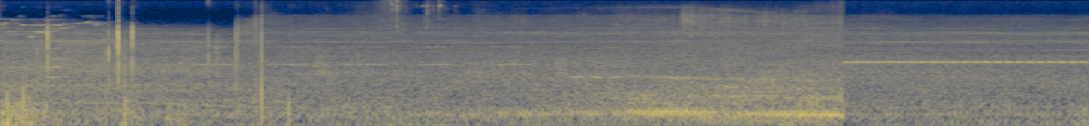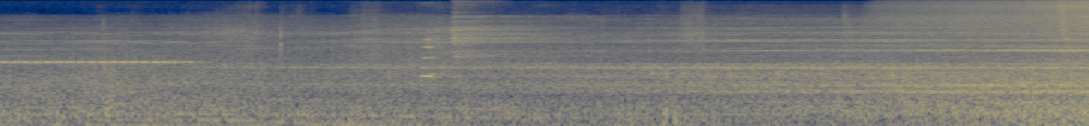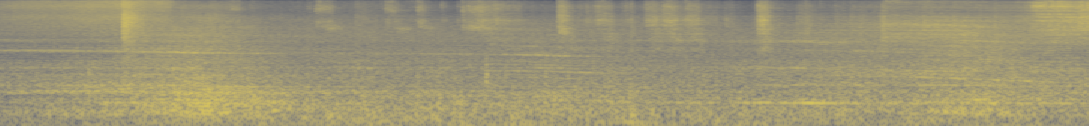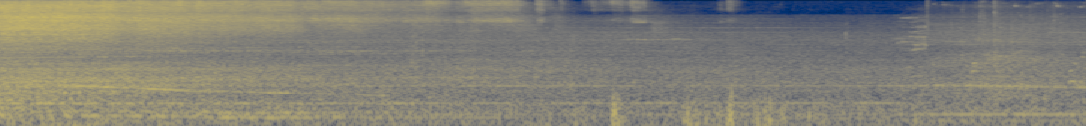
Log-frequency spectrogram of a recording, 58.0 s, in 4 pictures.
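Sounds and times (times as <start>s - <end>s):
train wheels rumbling on rails: 17.5s - 55.2s.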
